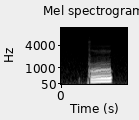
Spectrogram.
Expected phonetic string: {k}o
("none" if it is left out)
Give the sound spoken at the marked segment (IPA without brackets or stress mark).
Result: k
